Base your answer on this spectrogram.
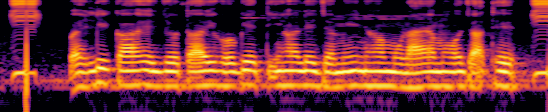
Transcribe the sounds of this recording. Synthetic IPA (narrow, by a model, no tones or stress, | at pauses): pəɦlikaːɦed͡ʒoːt̪aːiɦoːɡet̪ḭɦãled͡ʒəmiːnɦãmʊlaːjəmɦod͡ʒa̰ːt̪eː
